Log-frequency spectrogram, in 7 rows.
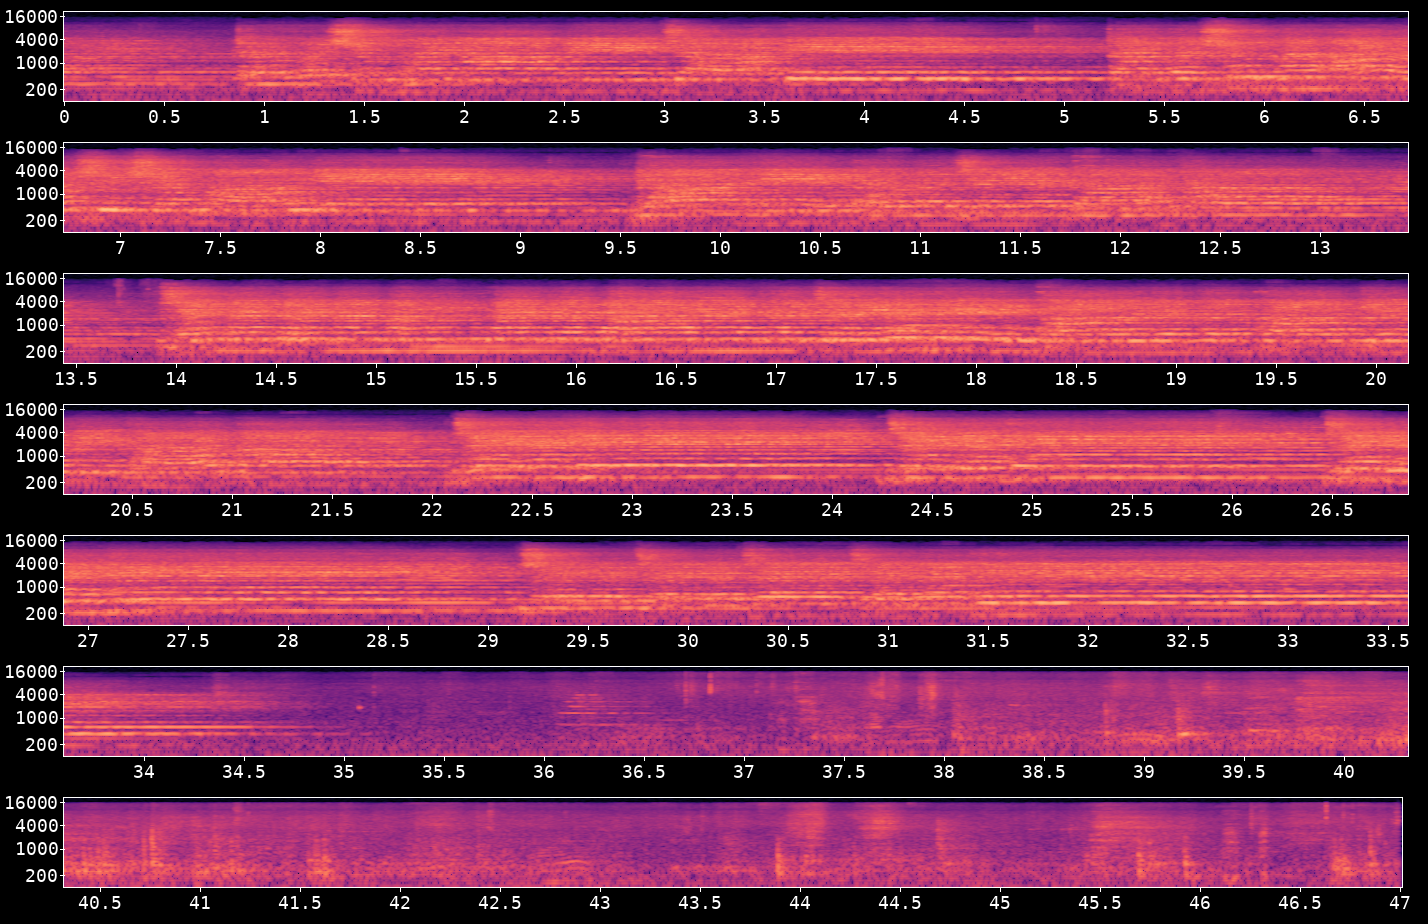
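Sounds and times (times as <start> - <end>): choir singing: 0.0 - 35.0.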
